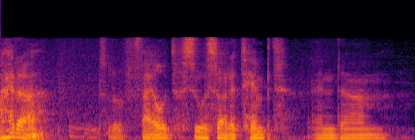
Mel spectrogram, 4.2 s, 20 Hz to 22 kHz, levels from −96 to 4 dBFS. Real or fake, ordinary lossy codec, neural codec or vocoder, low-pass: real; MP3, 48 kbps; none; 7.2 kHz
